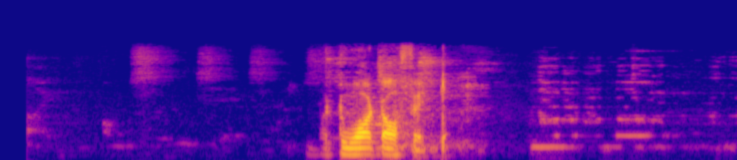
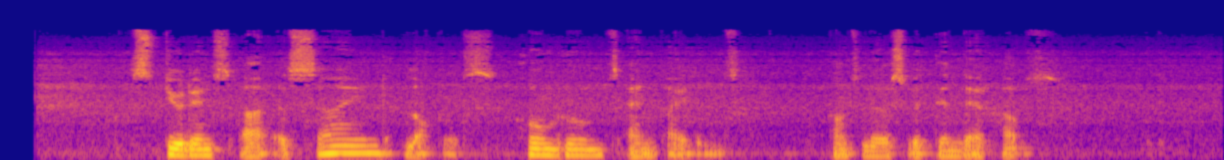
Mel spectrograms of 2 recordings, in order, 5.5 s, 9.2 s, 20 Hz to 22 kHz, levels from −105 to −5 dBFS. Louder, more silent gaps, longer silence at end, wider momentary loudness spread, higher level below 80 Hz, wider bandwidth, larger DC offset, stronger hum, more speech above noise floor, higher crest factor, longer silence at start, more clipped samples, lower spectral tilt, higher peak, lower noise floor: first, -19 LUFS vs -23 LUFS; neither; first, 2.2 s vs 1.25 s; second, 16 LU vs 22 LU; second, -70 dBFS vs -44 dBFS; second, 8.2 kHz vs 11.5 kHz; neither; neither; first, 56 dB vs 29 dB; about the same, 24 dB vs 20 dB; first, 2.45 s vs 0.3 s; neither; second, -4.5 dB/octave vs -6 dB/octave; about the same, 0 dBFS vs -2 dBFS; first, -74 dBFS vs -51 dBFS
